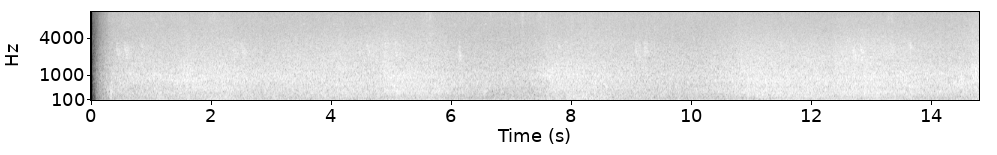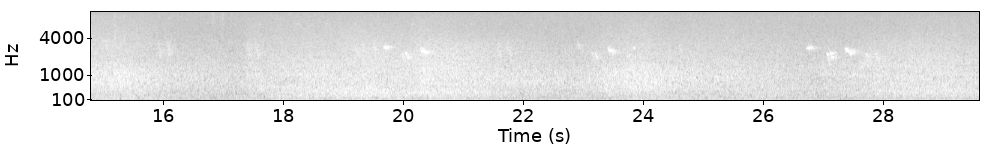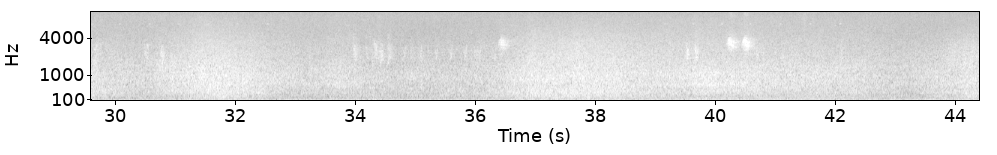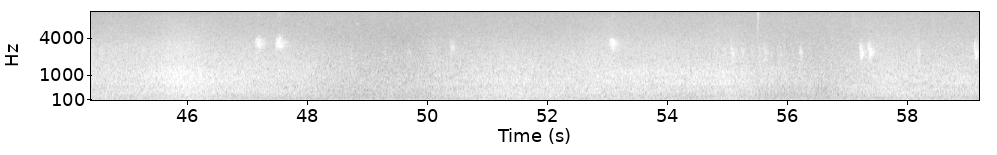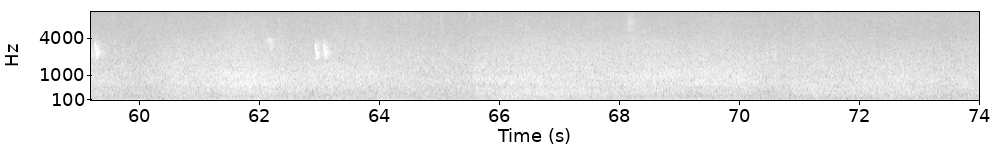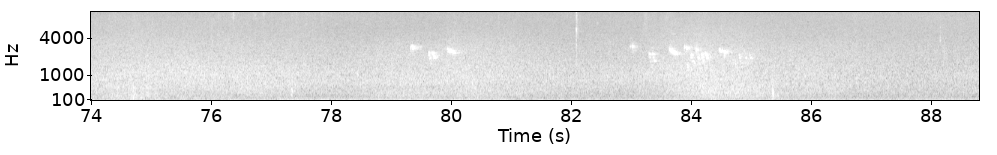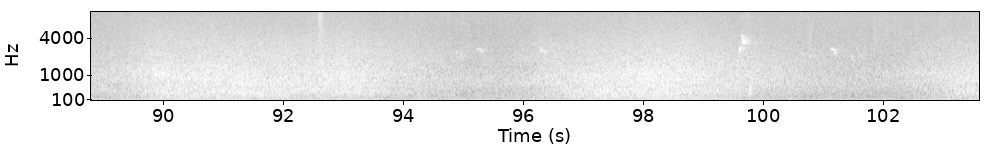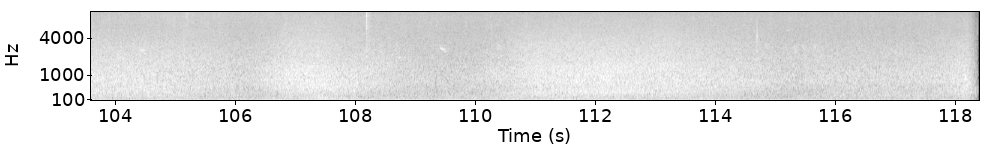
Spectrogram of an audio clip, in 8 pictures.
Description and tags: Coloane HacsaBeach Forest birds low
Hacsa Beach Coloane Macau 2013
